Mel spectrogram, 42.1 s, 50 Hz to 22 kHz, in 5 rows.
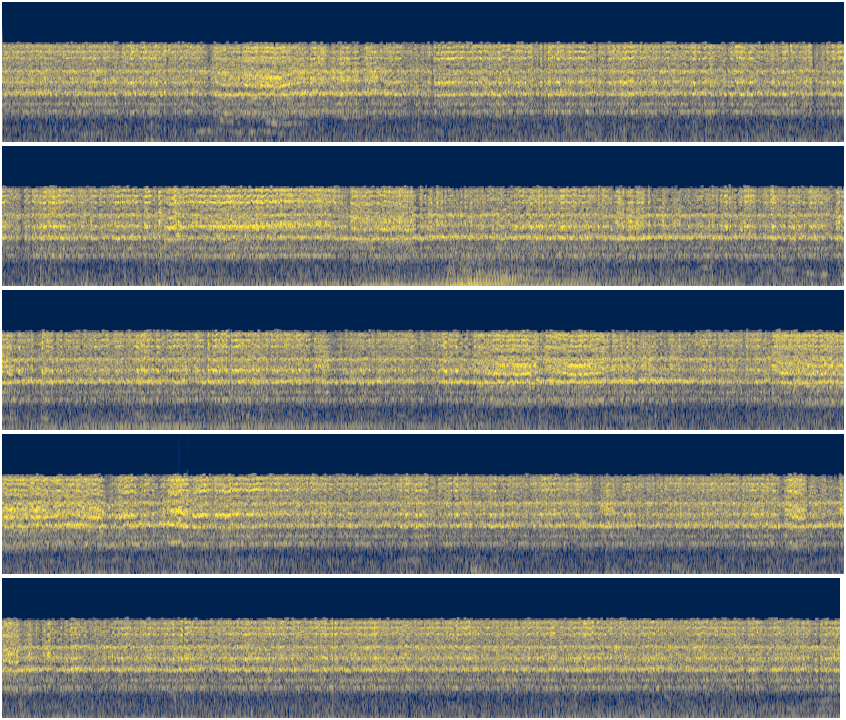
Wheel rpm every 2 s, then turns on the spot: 230, 230, 230, 240, 240, 230, 230, 230, 230, 230, 230, 220, 220, 220, 230, 230, 230, 230, 230, 230, 230.
none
